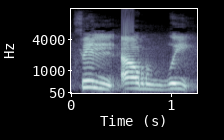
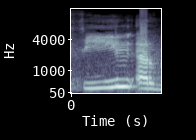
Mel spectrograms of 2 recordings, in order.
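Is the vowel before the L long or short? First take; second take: short; long. First: The vowel before the L is cut short. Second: The vowel before the L is drawn out long. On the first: The speaker calls it right. "यहाँ पे हमने याय मद्दा को गिरा दिया और फा को डायरेक्ट लाम से जोड़ दिया" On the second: The speaker calls it wrong. "फील अर्द नहीं करेंगे"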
